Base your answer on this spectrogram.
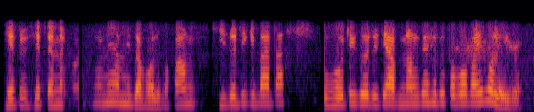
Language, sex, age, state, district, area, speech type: Assamese, female, 30-45, Assam, Charaideo, rural, conversation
